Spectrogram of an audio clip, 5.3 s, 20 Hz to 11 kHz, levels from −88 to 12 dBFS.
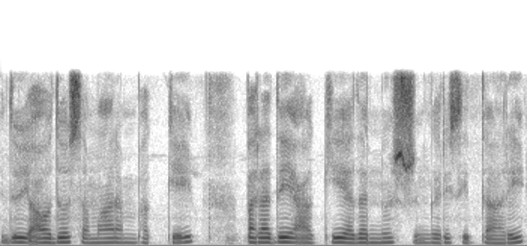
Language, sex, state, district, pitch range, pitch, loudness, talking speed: Kannada, female, Karnataka, Koppal, 190-205 Hz, 195 Hz, -19 LUFS, 80 wpm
